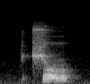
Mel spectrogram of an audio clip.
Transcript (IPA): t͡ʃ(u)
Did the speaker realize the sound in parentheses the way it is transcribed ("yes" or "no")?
yes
